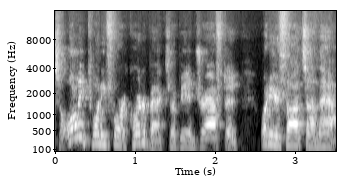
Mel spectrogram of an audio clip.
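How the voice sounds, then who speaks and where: Speaking at a fairly quick pace with a Wisconsin accent, this man has a high pitch and lively intonation. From Wisconsin, Green Bay area. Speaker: fantasy sports livestream host. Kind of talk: casual livestream chat. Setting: livestream.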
